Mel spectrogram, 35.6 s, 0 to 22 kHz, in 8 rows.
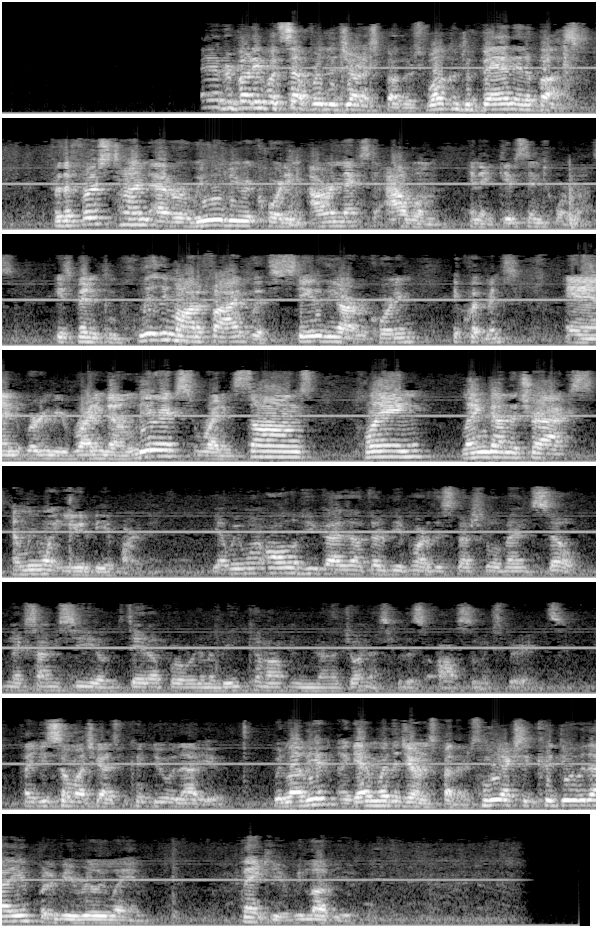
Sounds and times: Speech: 0:01.5 - 0:32.4, 0:33.0 - 0:34.1.

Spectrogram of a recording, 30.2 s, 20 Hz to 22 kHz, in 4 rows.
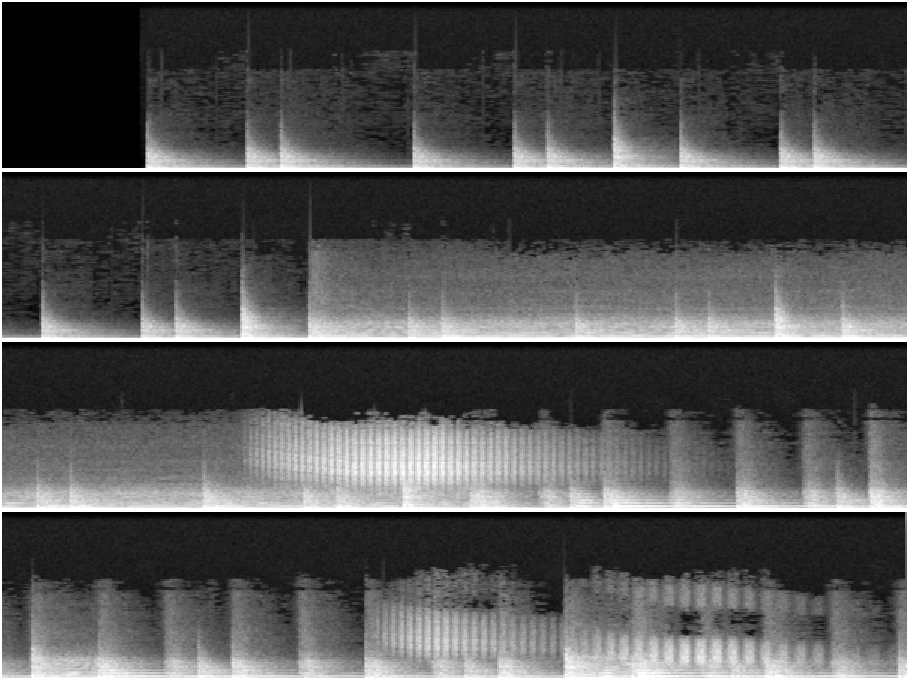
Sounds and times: Timpani: 0:01.2 - 0:30.1.

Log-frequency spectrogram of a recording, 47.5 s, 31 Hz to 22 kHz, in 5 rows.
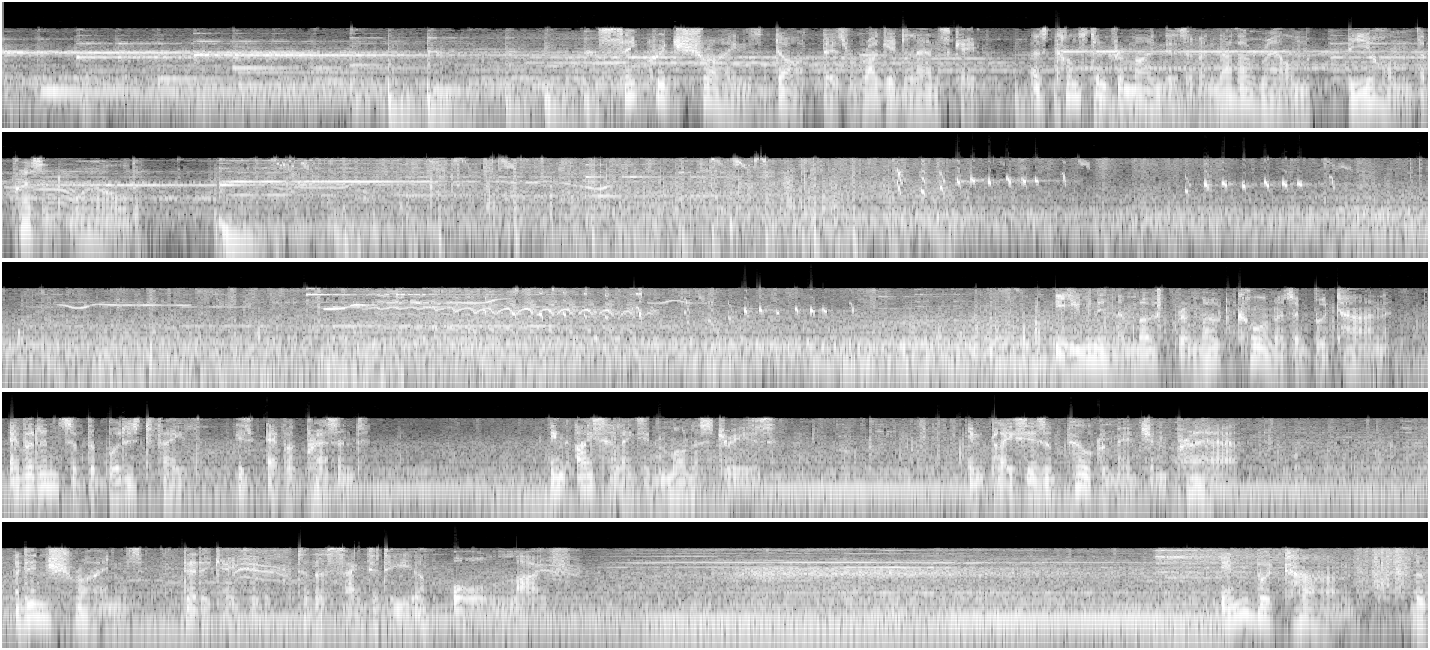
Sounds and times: Music: 0:00.0 - 0:15.4, 0:19.3 - 0:47.5
Outside, rural or natural: 0:00.0 - 0:47.5
Speech: 0:04.0 - 0:10.4, 0:26.0 - 0:31.0, 0:32.2 - 0:33.7, 0:35.0 - 0:36.8, 0:38.1 - 0:41.9, 0:46.1 - 0:47.5
Bird: 0:11.0 - 0:16.8, 0:19.2 - 0:26.2.

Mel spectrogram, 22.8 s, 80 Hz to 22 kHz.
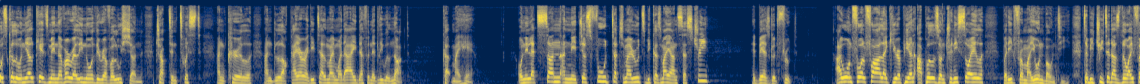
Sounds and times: Male speech, man speaking: 0:00.0 - 0:08.2, 0:08.8 - 0:09.6, 0:10.4 - 0:14.2, 0:15.0 - 0:16.0, 0:16.7 - 0:22.8.

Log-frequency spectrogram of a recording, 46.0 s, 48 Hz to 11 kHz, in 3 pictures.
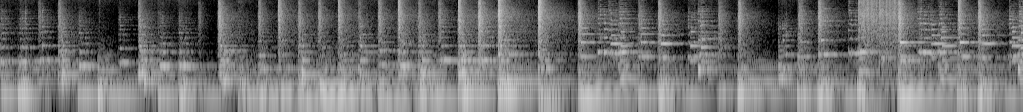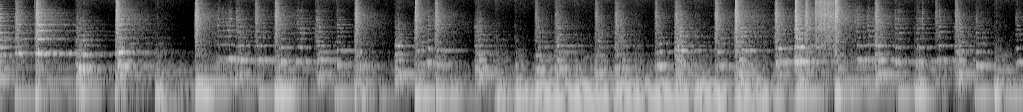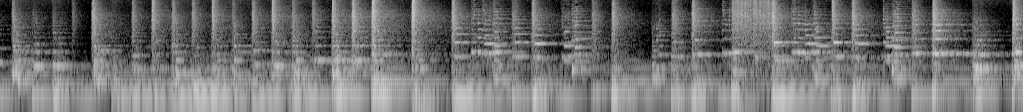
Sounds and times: Pizzicato: 0:00.0 - 0:46.0.

